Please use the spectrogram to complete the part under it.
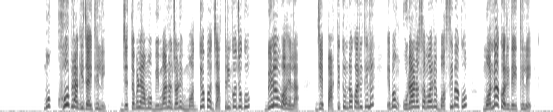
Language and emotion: Odia, angry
